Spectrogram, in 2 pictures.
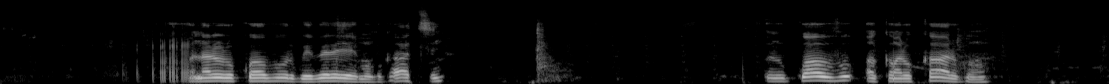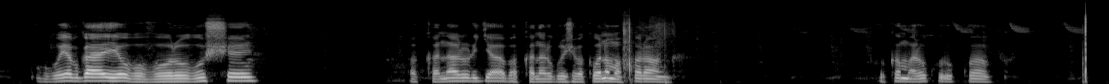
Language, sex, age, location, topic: Kinyarwanda, male, 36-49, Musanze, agriculture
